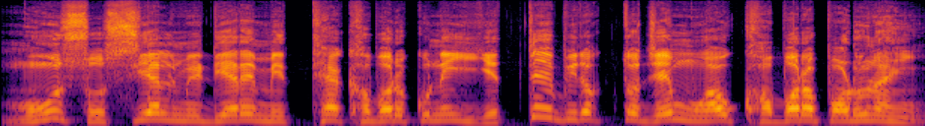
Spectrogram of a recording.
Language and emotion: Odia, angry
